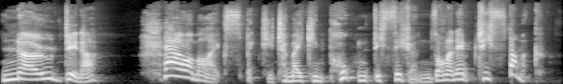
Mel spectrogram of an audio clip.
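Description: A woman's voice: on the low side, big pitch swings, moderate pace, voice pushed up. A woman voicing Cedric, a sour, grumpy husband who growls and complains. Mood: grumbling.

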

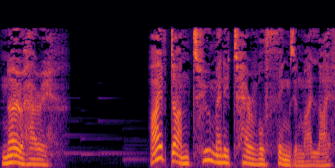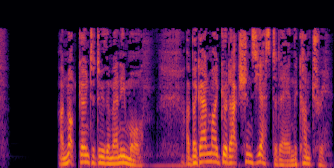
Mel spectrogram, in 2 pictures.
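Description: A man voicing a troubled young gentleman, soft and earnest, reading an audiobook. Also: medium pitch, sing-song, slightly rough, no echo, soft background music, voice pushed up. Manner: soft, hushed, quick bursts. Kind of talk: audiobook character voice.

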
